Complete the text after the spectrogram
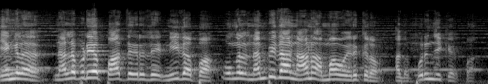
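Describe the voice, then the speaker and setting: A man's voice: very high voice, animated, fast talker. An actor playing a worried middle-aged father who pleads and reasons with his family. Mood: gentle pleading. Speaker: father of the groom. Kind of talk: family drama acting.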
